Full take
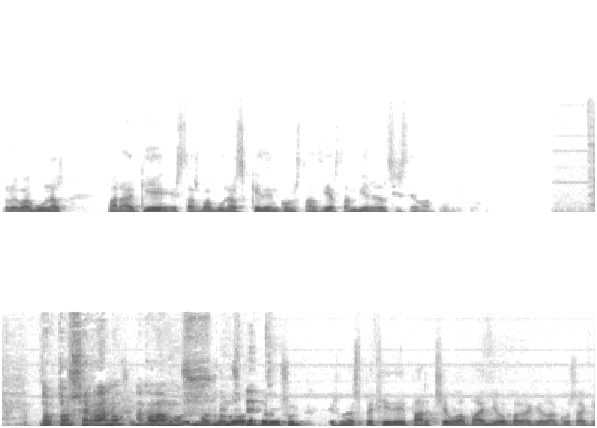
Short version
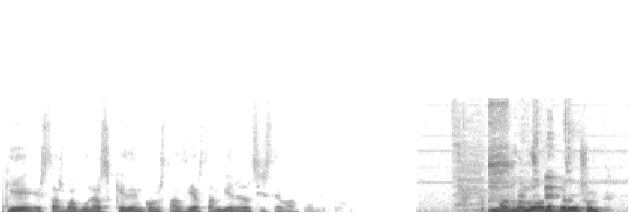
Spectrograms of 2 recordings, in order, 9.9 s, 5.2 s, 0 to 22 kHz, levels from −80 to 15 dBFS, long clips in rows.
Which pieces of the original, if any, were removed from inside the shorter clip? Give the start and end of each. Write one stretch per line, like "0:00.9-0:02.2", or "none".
0:05.2-0:06.5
